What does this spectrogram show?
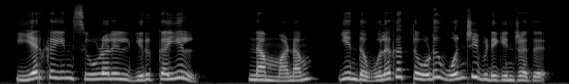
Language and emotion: Tamil, happy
